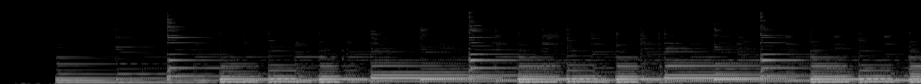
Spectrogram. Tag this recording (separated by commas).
Music, Acoustic guitar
